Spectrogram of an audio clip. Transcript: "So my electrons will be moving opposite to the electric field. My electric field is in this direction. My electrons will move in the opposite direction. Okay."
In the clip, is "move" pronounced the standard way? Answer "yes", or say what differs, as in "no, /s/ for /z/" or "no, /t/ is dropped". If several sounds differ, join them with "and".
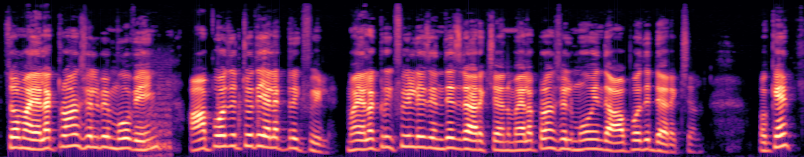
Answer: yes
